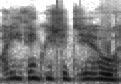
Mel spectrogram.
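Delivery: hushed whisper in a character voice. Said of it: "I kinda whisper".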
